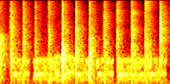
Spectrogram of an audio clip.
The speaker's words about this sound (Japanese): はい、拍手。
